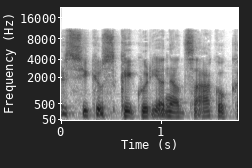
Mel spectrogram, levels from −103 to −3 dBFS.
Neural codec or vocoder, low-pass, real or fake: none; 10.8 kHz; real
